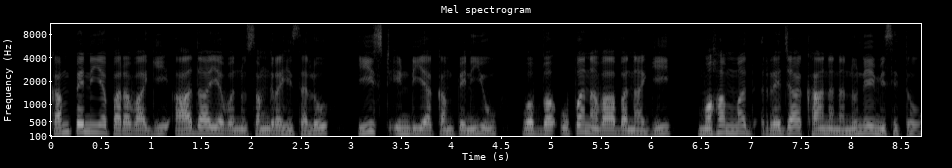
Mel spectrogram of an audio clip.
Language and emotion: Kannada, neutral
